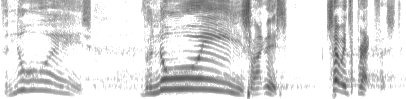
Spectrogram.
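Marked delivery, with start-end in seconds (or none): 0.0-1.1 high, soft, stretched-out mock suffering; brother's hushed parody of an agonised father; imitating pained dad. Brother walking round the house, imitating pained dad. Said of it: "my brother used to imitate it". 1.7-3.1 high, loud, long drawn-out wail; exaggerated dad imitation. Brother mocking dad's catchphrase, loud exaggerated wail. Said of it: "my brother used to imitate it".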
